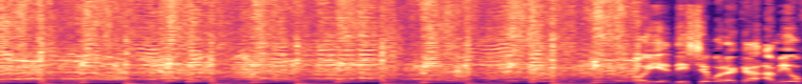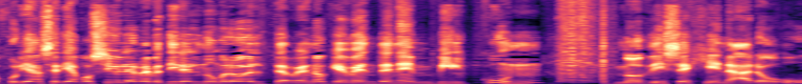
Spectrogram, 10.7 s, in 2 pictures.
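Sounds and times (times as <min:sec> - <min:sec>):
applause sound effect: 0:00.0 - 0:05.0
speech: 0:04.3 - 0:10.6.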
